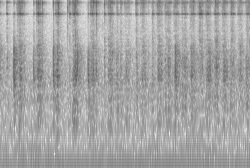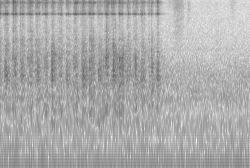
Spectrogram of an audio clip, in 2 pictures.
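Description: A stone rapidly scrapes and grinds along the edge of a flint.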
